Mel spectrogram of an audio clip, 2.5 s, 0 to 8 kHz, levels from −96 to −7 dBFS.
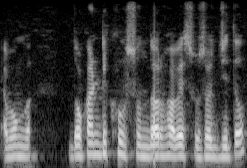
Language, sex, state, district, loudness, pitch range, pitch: Bengali, male, West Bengal, Jhargram, -25 LUFS, 135-160 Hz, 145 Hz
